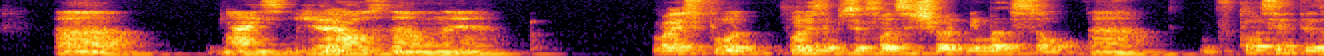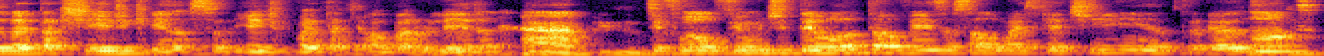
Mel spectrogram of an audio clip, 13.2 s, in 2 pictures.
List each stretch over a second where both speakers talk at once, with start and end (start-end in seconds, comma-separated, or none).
none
